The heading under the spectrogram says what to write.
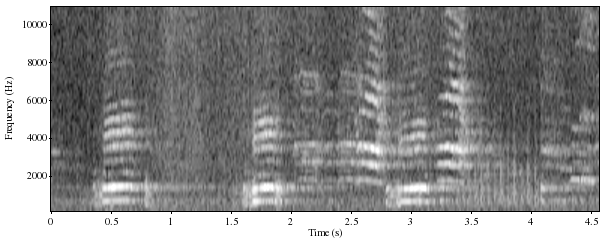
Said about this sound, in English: The birds are active this morning. It's 7:30 near Hart's location in New Hampshire. I just wanted to do a quick check-in. I was going through, I can hear some geese. Two geese.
